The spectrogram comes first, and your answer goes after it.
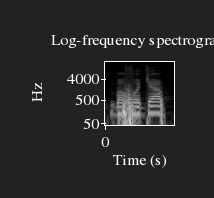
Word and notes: bafojap: Mpur

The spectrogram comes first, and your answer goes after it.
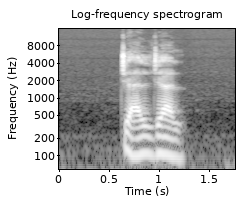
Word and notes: ʤalʤal: Vafsi

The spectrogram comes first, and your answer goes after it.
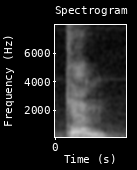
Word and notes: tɛm: Xyzyl

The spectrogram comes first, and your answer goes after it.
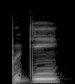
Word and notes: pwgiñ: Apatani

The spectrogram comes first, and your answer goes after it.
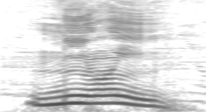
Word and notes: nioi: Roon

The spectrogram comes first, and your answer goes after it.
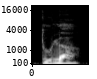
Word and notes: dulɑ: Vafsi

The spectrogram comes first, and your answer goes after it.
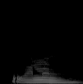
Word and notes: yamun: Biak

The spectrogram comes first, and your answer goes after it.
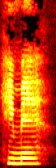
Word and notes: hime: Apatani

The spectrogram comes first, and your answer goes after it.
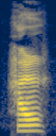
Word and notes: har: apatani

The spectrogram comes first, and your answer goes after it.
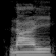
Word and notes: lai: Apatani

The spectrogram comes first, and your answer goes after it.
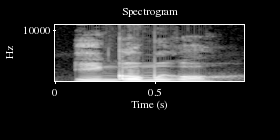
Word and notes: iñgo-mwgo: apatani

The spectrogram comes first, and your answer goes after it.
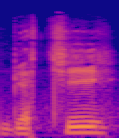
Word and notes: byací: apatani

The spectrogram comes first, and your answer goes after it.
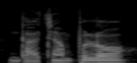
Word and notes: dacañ pwloo: apatani

